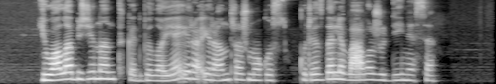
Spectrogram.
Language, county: Lithuanian, Kaunas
